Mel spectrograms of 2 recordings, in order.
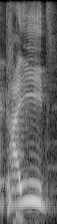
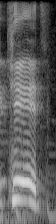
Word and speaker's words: Khaid: it some people say kaid actually some people say kid well ladies and gentlemen Kade is in the building G how we doing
